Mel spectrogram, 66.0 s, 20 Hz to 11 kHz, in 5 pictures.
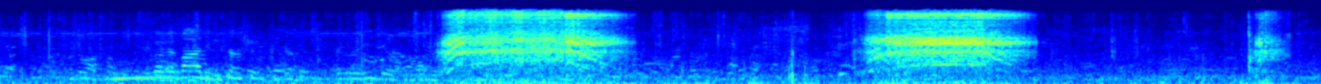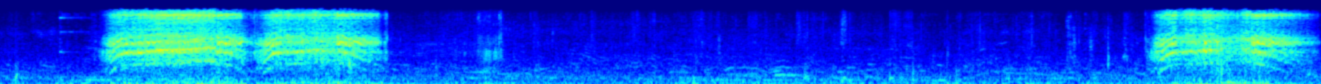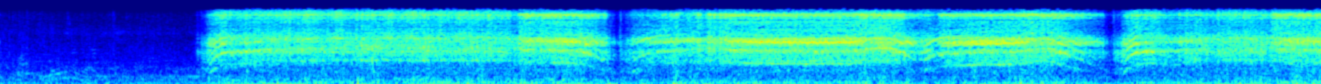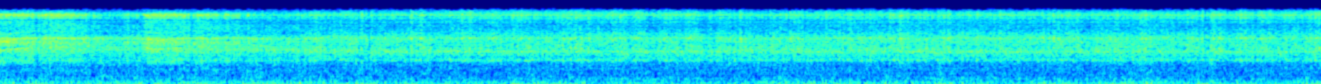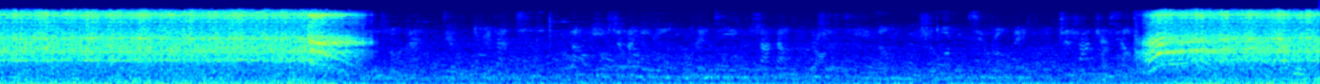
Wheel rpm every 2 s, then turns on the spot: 0, 20, 130, 10, 110, 10, 80, 110, 0, 0, 0, 10, 90, 40, 220, 160, 200, 160, 150, 230, 230, 240, 230, 230, 230, 230, 230, 160, 0, 0, 0, 10, 180.
none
